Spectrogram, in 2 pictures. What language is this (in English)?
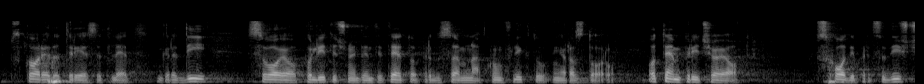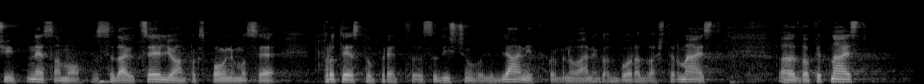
Slovenian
